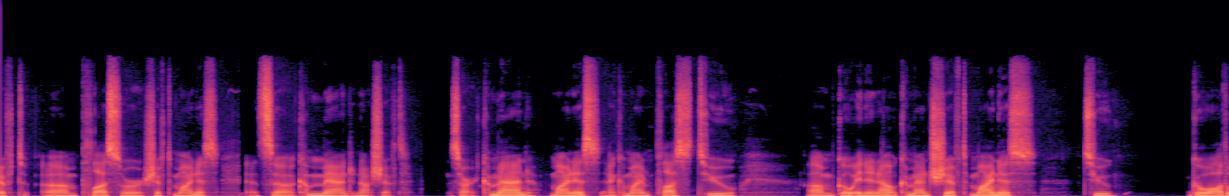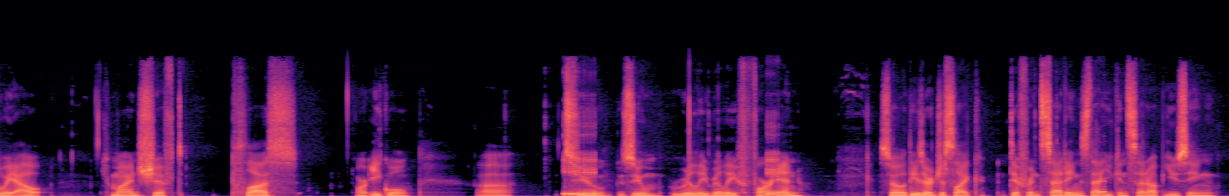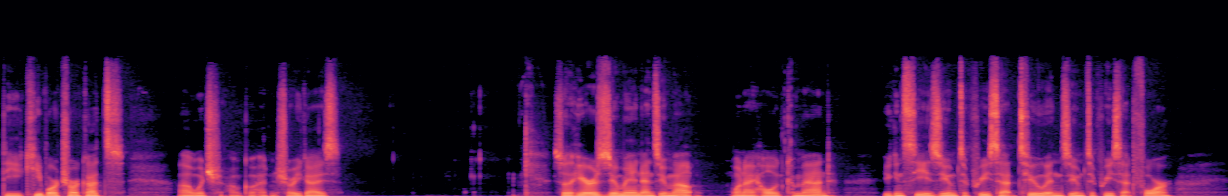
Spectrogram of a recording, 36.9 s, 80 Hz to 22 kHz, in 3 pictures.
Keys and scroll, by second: 2.3 =, 4.1 -, 5.8 -, 7.2 -, 10.6 -, 15.8 =, 27.3 alt+k.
